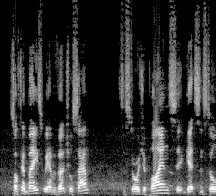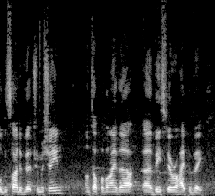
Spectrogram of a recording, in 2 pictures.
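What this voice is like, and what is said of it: English accent. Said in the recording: “I guess from the accent that you're English.”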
